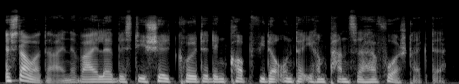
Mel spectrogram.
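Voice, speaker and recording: Gravelly woman narrating an audiobook. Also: very deep voice, animated, normal speed, dry recording, clean studio sound. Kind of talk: scripted storybook narration.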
